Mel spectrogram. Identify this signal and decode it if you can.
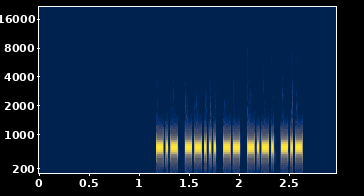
Morse code, heard as a keyed tone, about 46 wpm, 700 Hz. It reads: K7MCK
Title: USA Call Signs - 5 Characters - 4x Character Spacing - 50wpm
